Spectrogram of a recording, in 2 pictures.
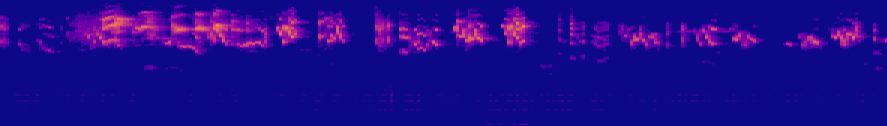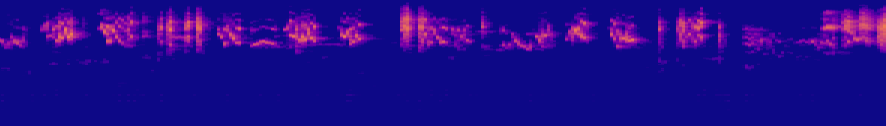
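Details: Happy pet budgerigar chirping: dense, continuous chatter of short, buzzy and whistled notes in quick bursts, running almost without pause through the whole stretch.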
